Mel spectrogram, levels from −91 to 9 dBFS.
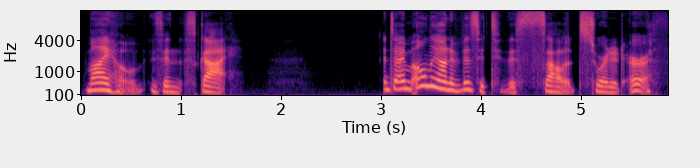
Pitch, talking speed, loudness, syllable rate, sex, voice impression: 220 Hz, 175 wpm, -20 LUFS, 4.9 syllables/s, female, feminine, adult-like, slightly relaxed, bright, soft, slightly muffled, slightly raspy, friendly, reassuring, unique, lively, kind, slightly modest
